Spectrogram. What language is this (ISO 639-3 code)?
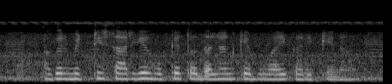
bho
